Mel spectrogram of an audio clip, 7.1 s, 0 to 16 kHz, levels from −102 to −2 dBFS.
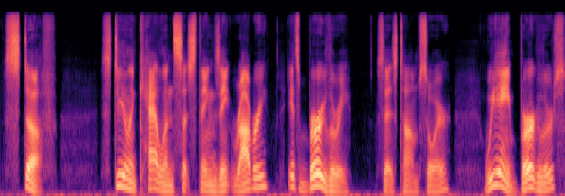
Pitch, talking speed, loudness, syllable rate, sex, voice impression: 140 Hz, 135 wpm, -19 LUFS, 4.4 syllables/s, male, masculine, adult-like, tensed, powerful, clear, fluent, cool, intellectual, friendly, slightly wild, lively, slightly light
